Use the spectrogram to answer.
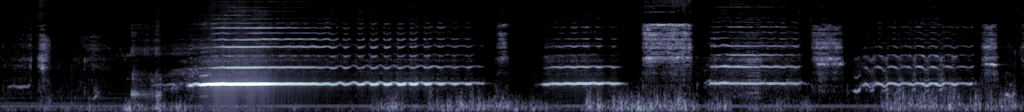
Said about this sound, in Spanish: Oye, un burro cantando, ¿qué un burro canta? Hasta toca la corneta.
